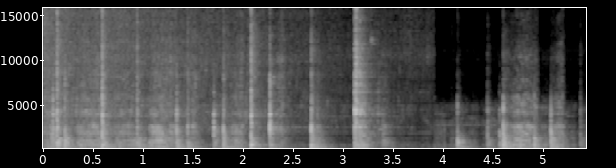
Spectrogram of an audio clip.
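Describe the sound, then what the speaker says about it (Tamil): Ground onion and tomato paste sautéed in a pan for a cauliflower kurma, with a steady soft sizzle and repeated close scraping stirs of a spoon against the pan, no voices. "இப்படி நம்ம நல்லா கொஞ்சம் வதக்கி விட்டுடுவோம்."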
